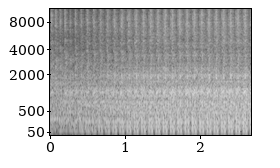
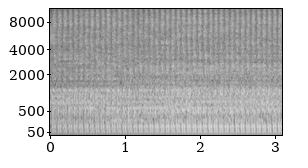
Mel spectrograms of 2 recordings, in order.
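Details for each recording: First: Exmark Lazer Z 60-inch mower, 27hp Kohler twin, started on choke after carburetor flooding work, throttle raised from half: steady sharp knocking about nine beats a second over the engine; a nasty knock, source not pinned down. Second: About 2016 Exmark Lazer E-series 60-inch mower, 27hp Kohler V-twin, about 3,800 hours, carburetor flooding issue, cold start on choke at half throttle: a smooth, regular idle with no surging; initial smoke clearing. A knock appears later under throttle.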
